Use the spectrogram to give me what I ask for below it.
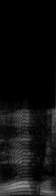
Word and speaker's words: óculos: é a antepenúltima então no óculos quando a gente separa o óculos é o óculos então é ver ó tá ali ó antepenúltimo então é proparoxítona é elétrico então quando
